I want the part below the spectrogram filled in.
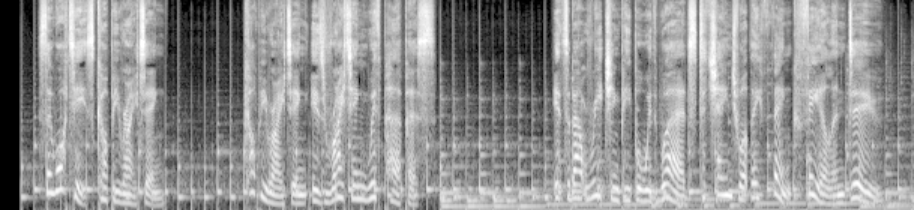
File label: english british explainer videos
